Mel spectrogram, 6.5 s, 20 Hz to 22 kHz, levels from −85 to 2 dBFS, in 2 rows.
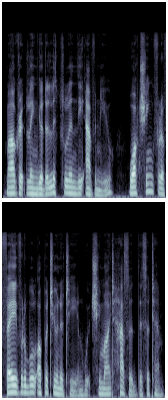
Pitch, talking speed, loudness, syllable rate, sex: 115 Hz, 175 wpm, -19 LUFS, 5.9 syllables/s, male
